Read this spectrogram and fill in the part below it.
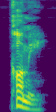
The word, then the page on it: commie: Australian English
